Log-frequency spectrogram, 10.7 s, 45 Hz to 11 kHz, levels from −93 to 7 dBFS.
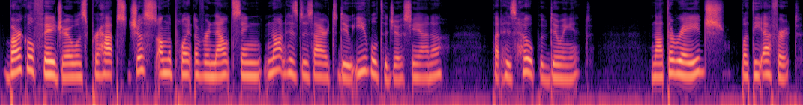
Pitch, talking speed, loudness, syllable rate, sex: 215 Hz, 160 wpm, -19 LUFS, 4.6 syllables/s, female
